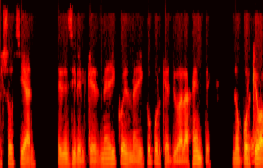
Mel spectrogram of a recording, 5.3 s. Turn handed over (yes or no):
no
